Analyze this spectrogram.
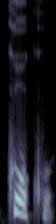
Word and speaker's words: coco: Pensa na palavra coco, sem acento é a fruta. Delícia. Agora, com acento circunflexo, vira cocô. A sílaba tônica, que é a sílaba mais forte. muda de lugar e, bom, a conversa muda completamente de rumo, né?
